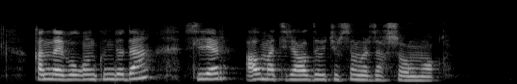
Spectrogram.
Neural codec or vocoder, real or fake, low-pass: none; real; 7.2 kHz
